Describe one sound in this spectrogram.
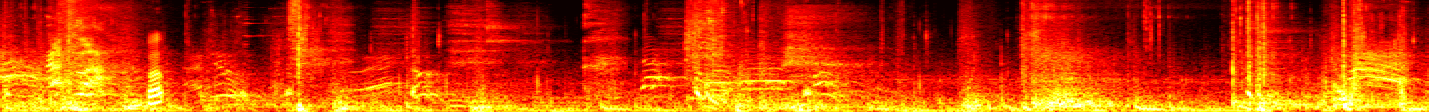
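Heavy blows land with sharp thuds.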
